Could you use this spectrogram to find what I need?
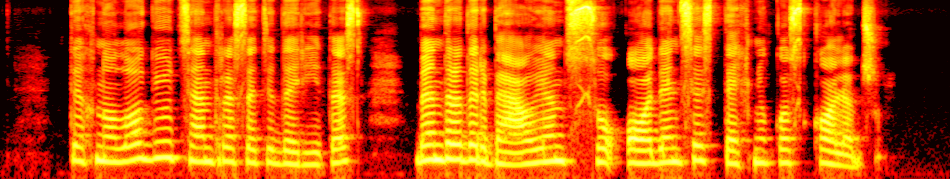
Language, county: Lithuanian, Kaunas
